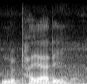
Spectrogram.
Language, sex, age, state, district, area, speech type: Bodo, male, 18-30, Assam, Chirang, rural, read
